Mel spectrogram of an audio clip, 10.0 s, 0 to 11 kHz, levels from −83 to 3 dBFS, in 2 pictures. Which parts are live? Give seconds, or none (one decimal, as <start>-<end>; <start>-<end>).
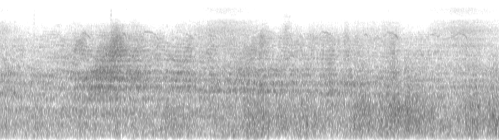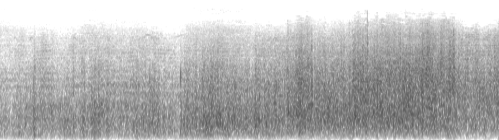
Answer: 0.0-10.0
